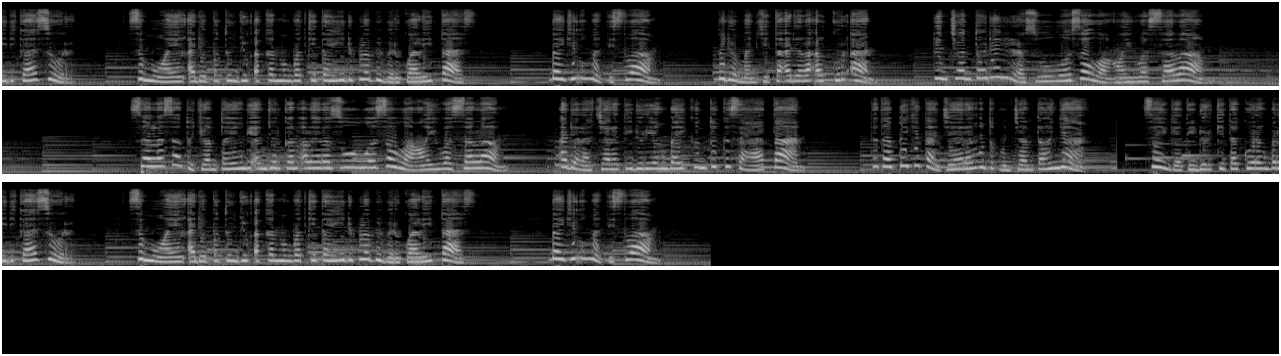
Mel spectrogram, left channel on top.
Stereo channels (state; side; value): drops out; right; at 7.1 s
